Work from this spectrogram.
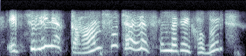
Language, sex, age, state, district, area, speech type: Gujarati, female, 18-30, Gujarat, Rajkot, urban, conversation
